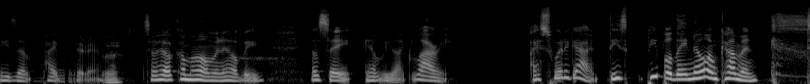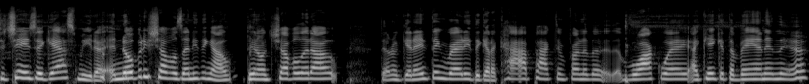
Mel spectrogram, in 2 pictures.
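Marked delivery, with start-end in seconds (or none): 4.1-16.2 fast, high-pitched male ranting voice. Acting out her pipe-fitter husband coming home from work, imitating her husband. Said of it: "I can imitate my husband".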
